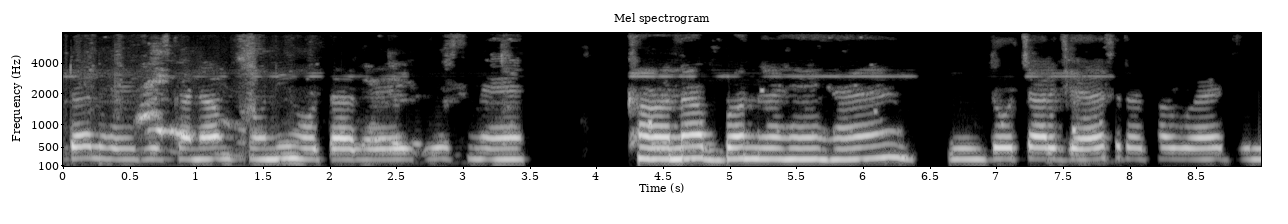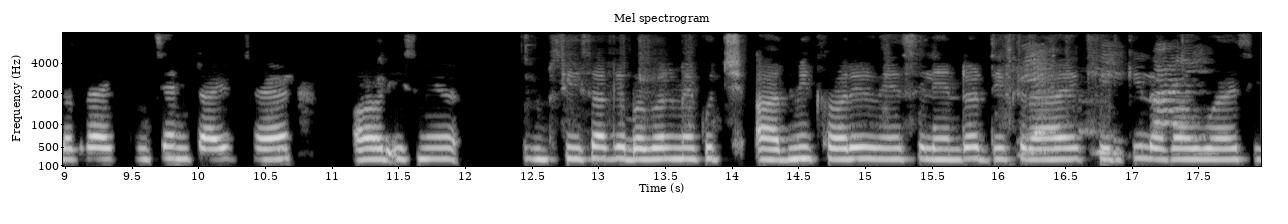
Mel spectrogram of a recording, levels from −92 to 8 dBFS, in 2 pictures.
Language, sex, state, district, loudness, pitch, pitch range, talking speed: Hindi, female, Bihar, East Champaran, -15 LUFS, 240 Hz, 235-250 Hz, 145 wpm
